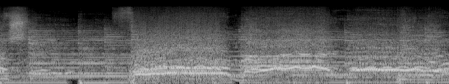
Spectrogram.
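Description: Live gospel worship singing: a praise team of lead and backing singers on microphones, with a band's steady bass notes underneath.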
